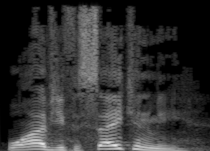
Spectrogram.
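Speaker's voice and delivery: a plea that swells into a loud cry; anguished cry out. A narrator's reading. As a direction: call out to God, rising in force. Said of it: "you hear Jesus cry out".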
